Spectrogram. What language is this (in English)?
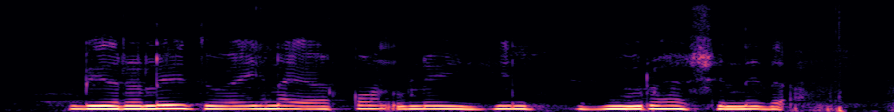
Somali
